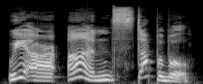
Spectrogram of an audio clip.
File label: hurrah, teen girl, survivor voice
